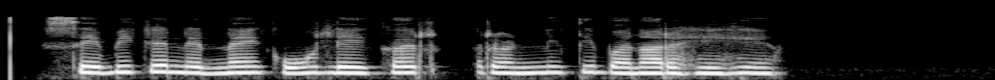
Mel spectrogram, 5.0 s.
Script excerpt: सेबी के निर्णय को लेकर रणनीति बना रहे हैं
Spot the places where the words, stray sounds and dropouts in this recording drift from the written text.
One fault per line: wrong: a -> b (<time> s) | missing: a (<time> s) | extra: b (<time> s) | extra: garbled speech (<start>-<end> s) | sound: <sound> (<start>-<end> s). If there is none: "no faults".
no faults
